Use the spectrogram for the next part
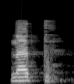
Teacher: Tetap makhrajnya ta, ujung lidah digusi, tapi ada sedikit udara yang keluar setelah matinya begitu.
